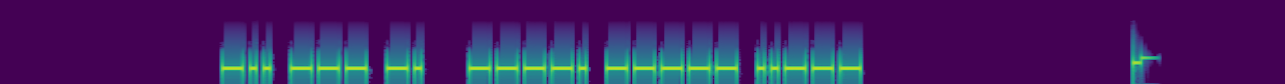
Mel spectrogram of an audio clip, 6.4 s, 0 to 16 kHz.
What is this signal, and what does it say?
Morse code, heard as a keyed tone, about 34 wpm, 700 Hz. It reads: DON 902
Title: CWT Exchange 35wpm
